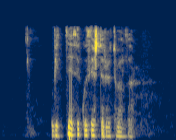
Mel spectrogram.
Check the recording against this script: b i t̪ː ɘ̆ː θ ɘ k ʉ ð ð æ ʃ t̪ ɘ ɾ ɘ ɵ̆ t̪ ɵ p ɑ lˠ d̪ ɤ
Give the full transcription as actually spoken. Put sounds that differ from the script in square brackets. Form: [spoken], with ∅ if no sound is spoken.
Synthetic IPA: b i t̪ː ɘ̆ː θ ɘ k ʉ ð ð æ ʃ t̪ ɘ ɾ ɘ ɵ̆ t̪ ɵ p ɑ lˠ d̪ ɤ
